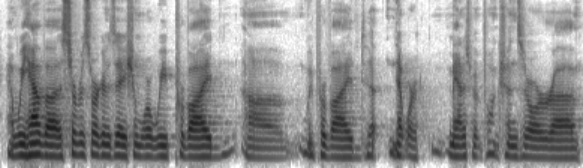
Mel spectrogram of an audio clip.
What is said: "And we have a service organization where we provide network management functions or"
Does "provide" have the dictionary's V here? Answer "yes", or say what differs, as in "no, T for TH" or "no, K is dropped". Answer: yes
